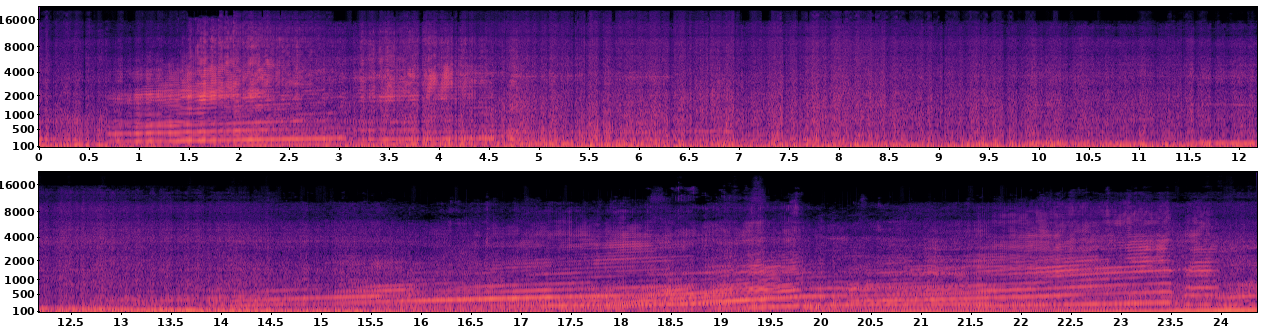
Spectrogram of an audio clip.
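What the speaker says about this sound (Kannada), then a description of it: "ನಿಮ್ಗೆ ಆಲ್ರೆಡಿ ಕ್ವಿಕ್ ಶಿಫ್ಟ್ ಗಾಡಿ ಸೌಂಡ್ ಕೇಳಿಸ್ತಾ ಇರ್ಬೋದು" Suzuki Hayabusa motorcycle engine with a quickshifter, loud and continuous with rising revs and repeated quick gear changes, under heavy wind rush while riding.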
